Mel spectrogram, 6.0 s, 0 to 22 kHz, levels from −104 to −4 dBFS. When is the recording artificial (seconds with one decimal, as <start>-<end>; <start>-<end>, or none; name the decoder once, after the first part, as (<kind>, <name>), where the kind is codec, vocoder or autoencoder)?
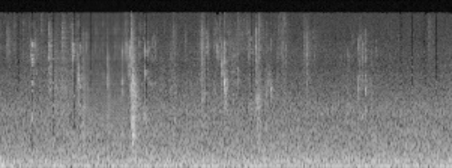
1.1-1.7 (vocoder, Vocos)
